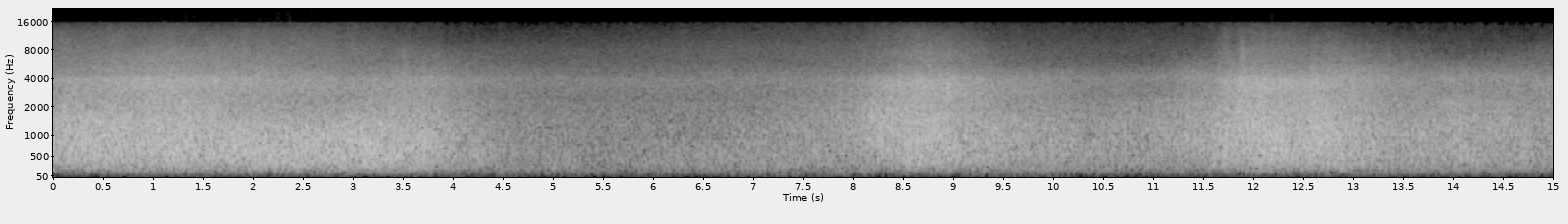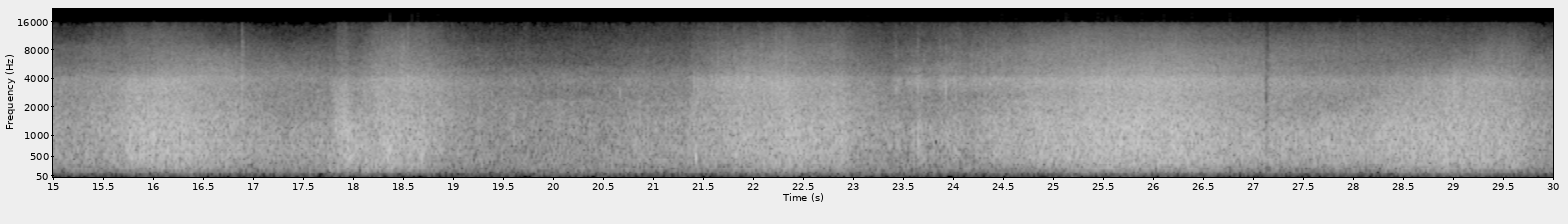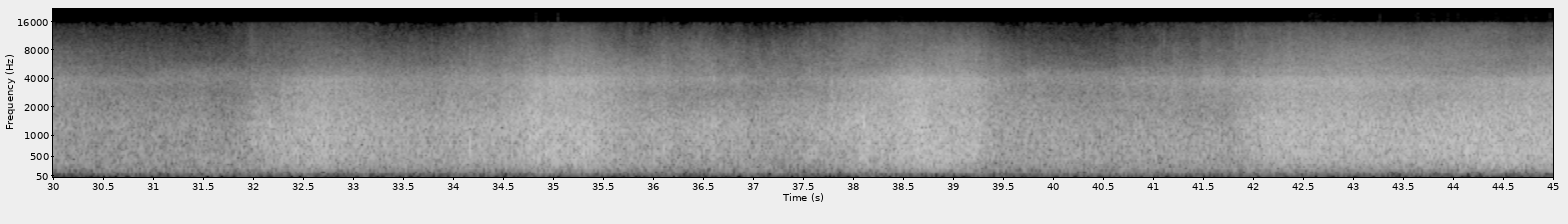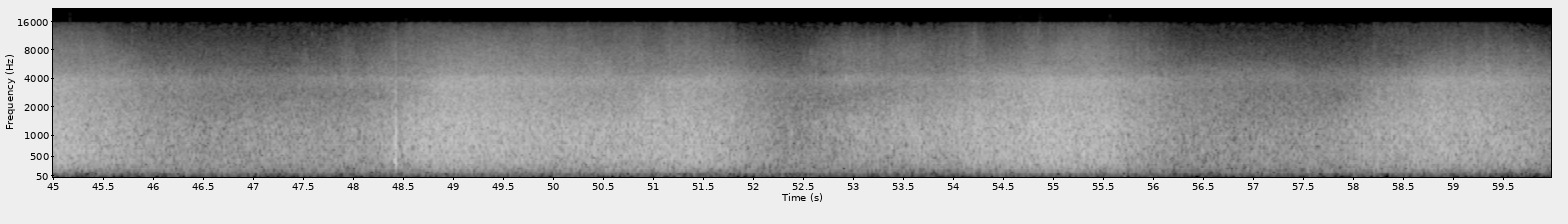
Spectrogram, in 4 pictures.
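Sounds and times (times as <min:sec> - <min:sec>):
ocean waves breaking on beach: 0:00.0 - 0:59.9.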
